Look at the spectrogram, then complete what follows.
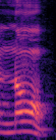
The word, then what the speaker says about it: know: देखिए KNOW बोला जाएगा नो, तो के साइलेंट, नो मतलब जानना, और इसी की सेकंड फॉर्म भी होती है न्यू, जाना।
